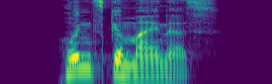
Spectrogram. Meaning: strong/mixed nominative/accusative neuter singular of hundsgemein
- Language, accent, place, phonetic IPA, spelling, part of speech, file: German, Germany, Berlin, [ˈhʊnt͡sɡəˌmaɪ̯nəs], hundsgemeines, adjective, De-hundsgemeines.ogg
